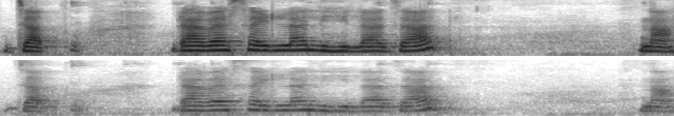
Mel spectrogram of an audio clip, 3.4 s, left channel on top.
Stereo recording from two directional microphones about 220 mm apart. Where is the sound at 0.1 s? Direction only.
50° left (ahead or behind).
